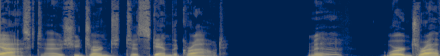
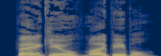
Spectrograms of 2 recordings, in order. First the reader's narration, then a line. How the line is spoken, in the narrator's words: I called out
